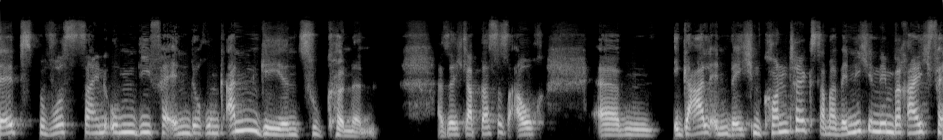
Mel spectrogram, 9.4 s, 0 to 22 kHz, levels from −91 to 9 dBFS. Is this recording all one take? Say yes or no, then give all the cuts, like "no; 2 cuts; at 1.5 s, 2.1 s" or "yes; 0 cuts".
yes; 0 cuts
